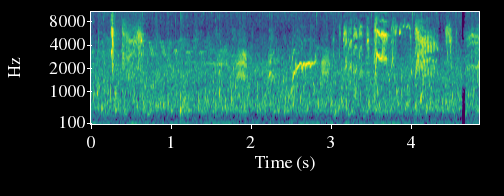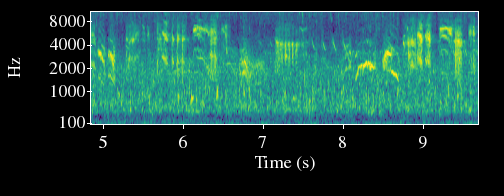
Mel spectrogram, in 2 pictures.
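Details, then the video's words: Woodchat shrike (Lanius senator) in extended song: rambling scratchy chatter with several rising squeaky whistles and harsh buzzy phrases, nearly continuous, over a faint hiss. "Woodchat Strike (Lanius Senator) Bird Song"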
